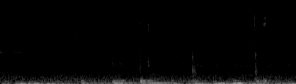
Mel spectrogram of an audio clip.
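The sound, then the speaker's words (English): Typing on a computer keyboard: faint, irregular key clicks arriving in a few short bursts over a quiet background. “just typing in a couple things in the comments over there”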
